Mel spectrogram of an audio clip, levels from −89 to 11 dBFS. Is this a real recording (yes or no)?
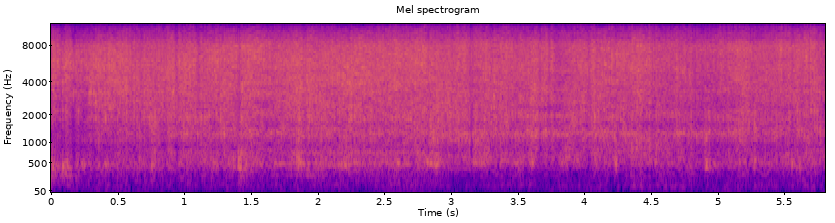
no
